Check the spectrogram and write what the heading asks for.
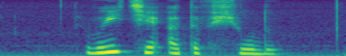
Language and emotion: Russian, neutral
